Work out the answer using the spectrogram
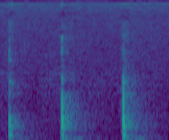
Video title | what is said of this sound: Mes tatouage | c'est creux ça sonne creux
